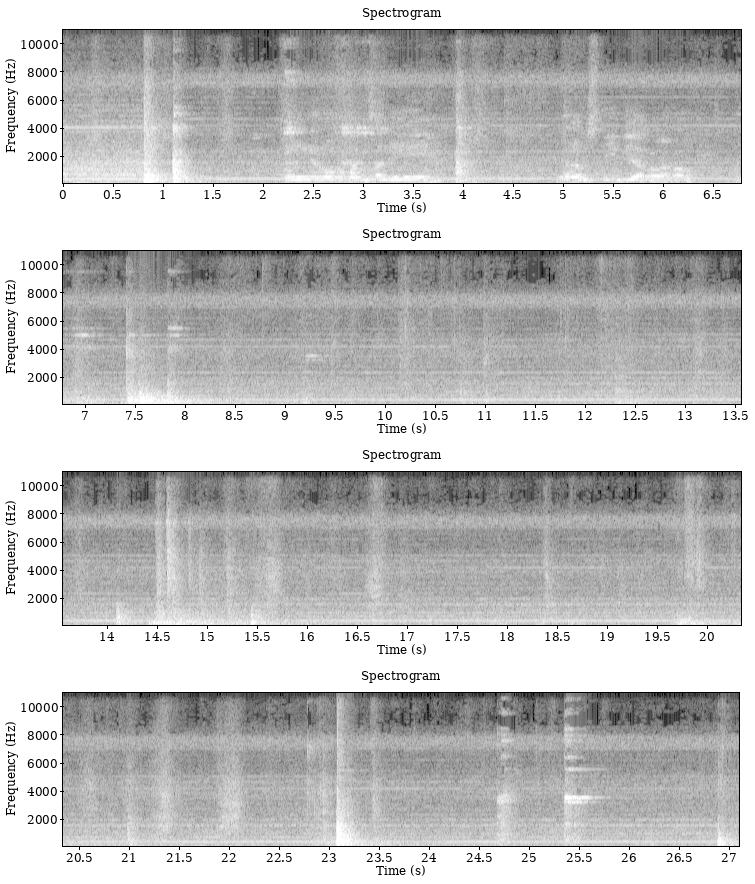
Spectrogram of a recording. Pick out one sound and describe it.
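Heavy rubber hoses thump and scrape as they are handled.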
